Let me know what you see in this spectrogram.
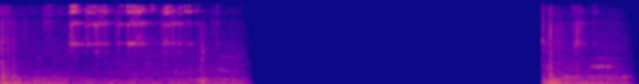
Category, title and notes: Sound effects > Objects / House appliances
DOORWood-Samsung Galaxy Smartphone, CU Shop, Open, Close, Bells Jingle Nicholas Judy TDC
A shop door opening and closing with bells jingling. Recorded at The Local Cup.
